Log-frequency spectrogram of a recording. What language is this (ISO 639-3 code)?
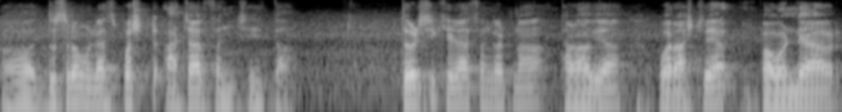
kok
